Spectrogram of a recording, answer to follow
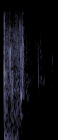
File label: mantis foot; npc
